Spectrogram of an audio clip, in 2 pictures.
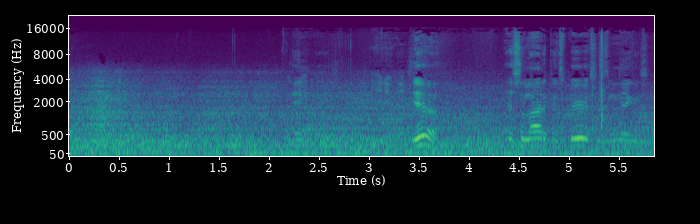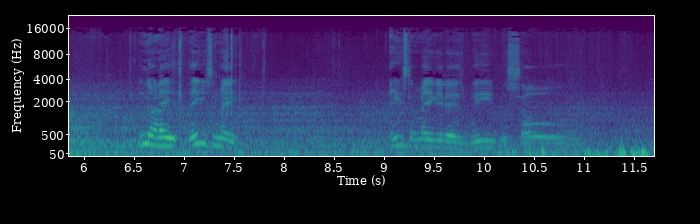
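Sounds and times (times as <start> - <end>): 
low-flying airplane passing overhead: 0.0 - 11.7
speech: 3.4 - 3.8, 4.4 - 5.9, 6.6 - 7.7, 9.0 - 11.0.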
